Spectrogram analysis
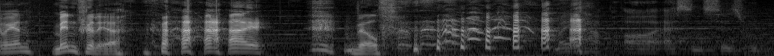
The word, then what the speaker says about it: Minfilia: again, and she's going to be like full-grown Milfinia. How do you say her name again? Minfilia.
